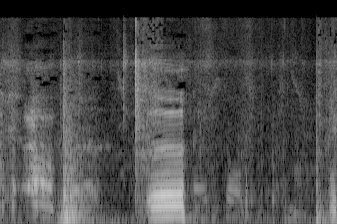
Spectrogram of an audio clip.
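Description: A person's voice in short bursts, with a dull thump about a second in and one louder held vocal sound near the middle.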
